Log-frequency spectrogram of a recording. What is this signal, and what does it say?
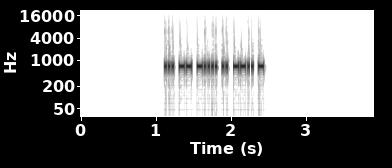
Morse code, heard as a keyed tone, about 48 wpm, 700 Hz. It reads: SM6IZT
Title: DXCC-100 Call Signs - 6 Characters - Repeated 3x - 50wpm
